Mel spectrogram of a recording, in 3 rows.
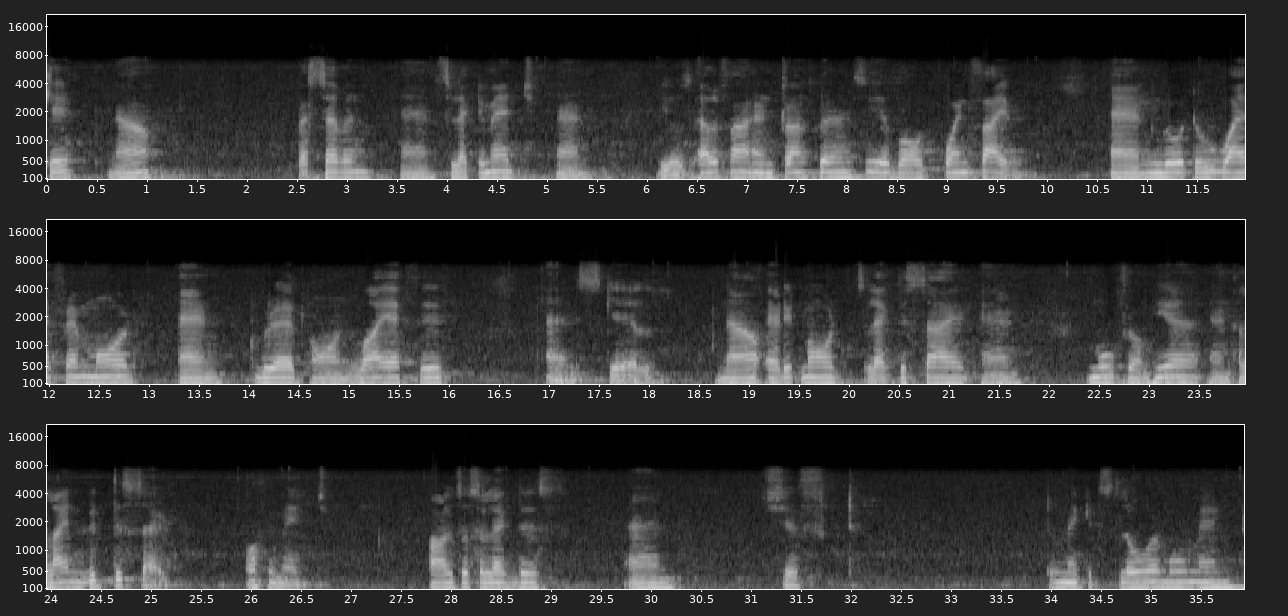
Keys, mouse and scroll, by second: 0.9 click, 2.5 KP_7, 3.8 click, 4.9 click, 6.0 click, 6.6-9.1 drag, 9.8 click, 11.4 click, 12.4-14.0 drag, 14.0 g, 16.9 s, 18.5 Tab, 18.9 click, 19.8 b, 22.1 click, 23.4-26.4 drag, 27.4 b, 29.4-32.4 drag, 35.7 click.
